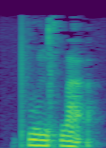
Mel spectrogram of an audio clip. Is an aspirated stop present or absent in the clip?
present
